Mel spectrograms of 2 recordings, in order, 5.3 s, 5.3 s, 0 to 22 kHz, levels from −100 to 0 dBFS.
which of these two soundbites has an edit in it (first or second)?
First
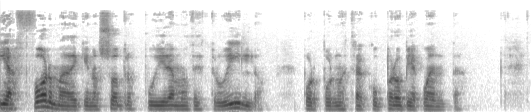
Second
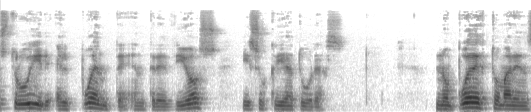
first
